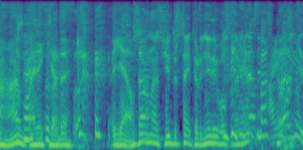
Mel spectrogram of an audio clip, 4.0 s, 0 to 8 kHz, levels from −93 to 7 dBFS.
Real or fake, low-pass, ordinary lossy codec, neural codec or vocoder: real; none; none; none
